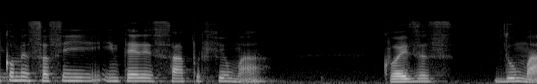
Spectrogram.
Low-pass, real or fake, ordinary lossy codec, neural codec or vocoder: none; real; none; none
